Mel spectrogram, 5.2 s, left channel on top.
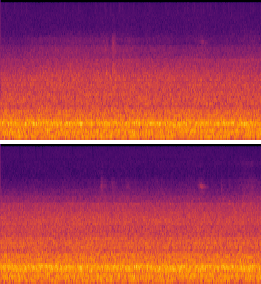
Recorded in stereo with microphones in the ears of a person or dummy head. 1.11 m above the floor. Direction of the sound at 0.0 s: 35° right (ahead or behind).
